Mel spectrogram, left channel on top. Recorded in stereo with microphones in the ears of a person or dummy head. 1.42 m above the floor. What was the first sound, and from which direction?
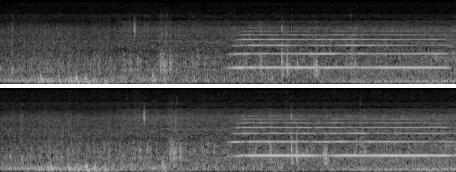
A trumpet, 5° right (ahead or behind).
